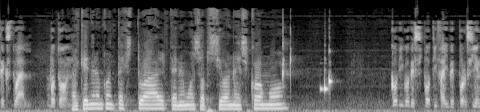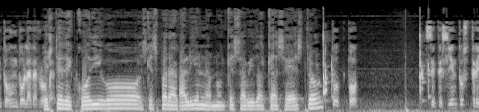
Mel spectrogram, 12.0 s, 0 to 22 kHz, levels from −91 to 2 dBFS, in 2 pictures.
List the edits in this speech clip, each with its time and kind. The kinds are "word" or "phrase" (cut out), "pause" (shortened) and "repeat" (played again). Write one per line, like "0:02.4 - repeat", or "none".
0:01.3 - word
0:07.8 - word
0:08.2 - word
